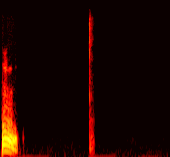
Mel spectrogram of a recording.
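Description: A short spoken "hmm", then a single brief click just after a second in, with dead silence around it.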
